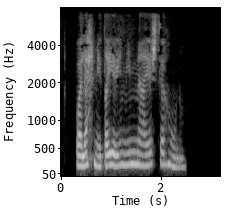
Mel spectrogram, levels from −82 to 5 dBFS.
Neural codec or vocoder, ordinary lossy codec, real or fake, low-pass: none; MP3, 32 kbps; real; 7.2 kHz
